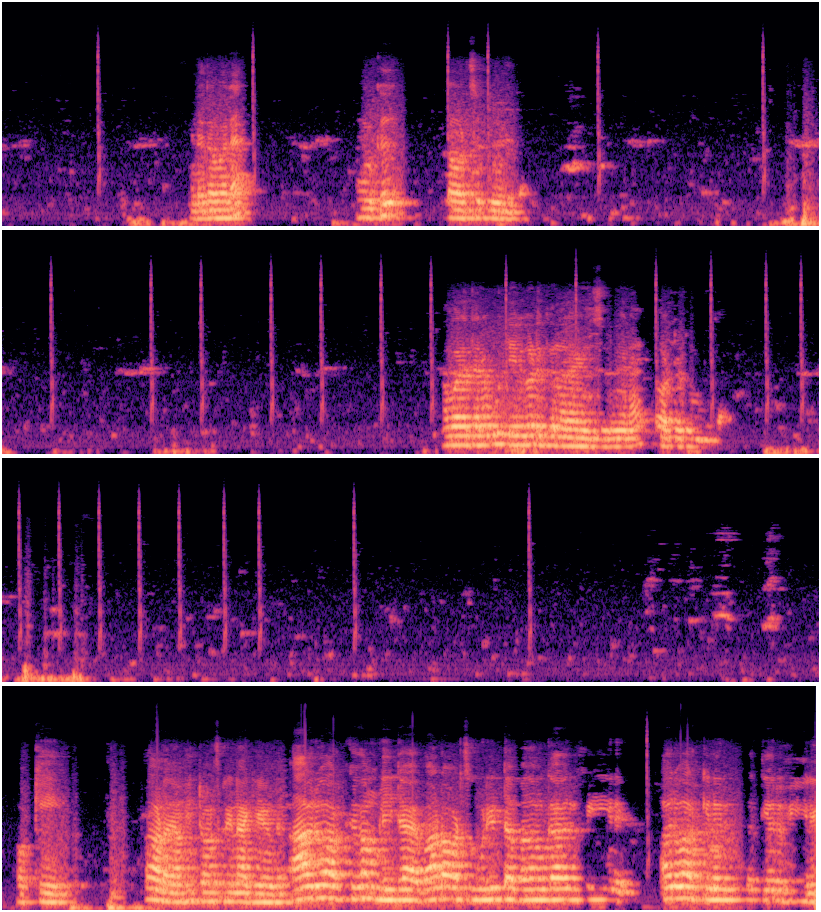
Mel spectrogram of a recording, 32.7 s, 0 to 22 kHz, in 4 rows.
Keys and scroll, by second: 24.0 ctrl+-.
